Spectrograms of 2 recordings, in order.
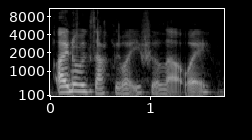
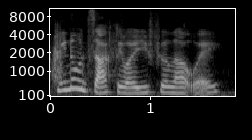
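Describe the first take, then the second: First: "I" punched, louder and faster; louder, faster repeat leaning on "I"; stress on I. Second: Said in the usual way. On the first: Shown as a demonstration. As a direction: hit the word "I" hard and rush the rest.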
